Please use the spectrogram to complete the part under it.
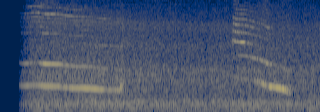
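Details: Domestic cat meowing because it wants to go out; two long, drawn-out meows, the first sustained and slowly falling for over a second, the second shorter with a downward slide, in a quiet room.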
